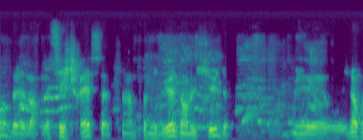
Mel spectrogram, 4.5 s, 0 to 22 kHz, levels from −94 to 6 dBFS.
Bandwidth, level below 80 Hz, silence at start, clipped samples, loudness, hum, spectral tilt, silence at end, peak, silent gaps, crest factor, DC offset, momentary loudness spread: 11.5 kHz; -64 dBFS; 0 s; under 0.1%; -23 LUFS; none; -5 dB/octave; 0 s; -4 dBFS; none; 20 dB; under 0.1%; 14 LU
